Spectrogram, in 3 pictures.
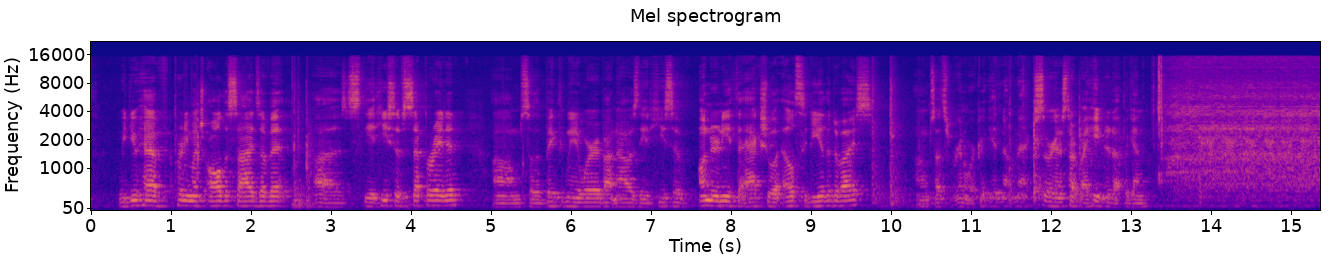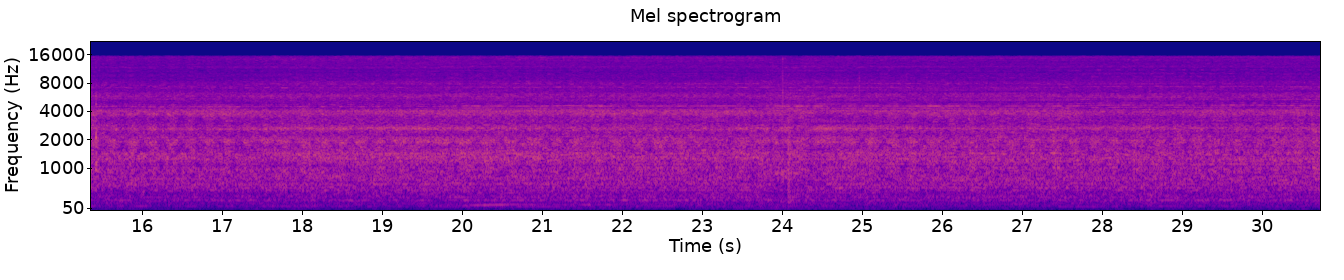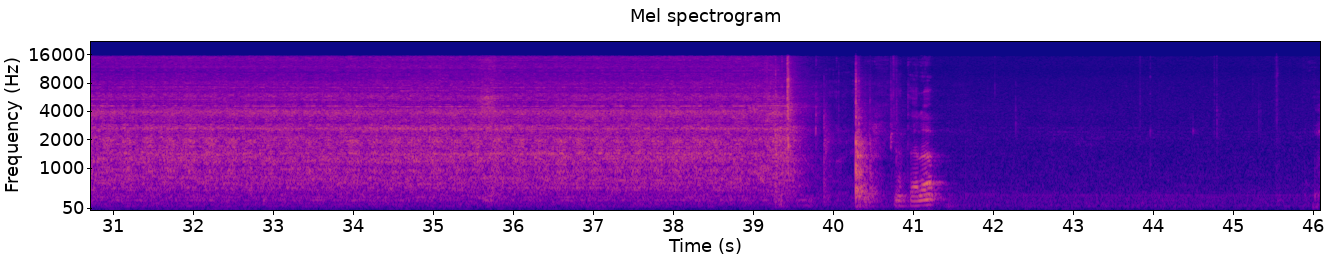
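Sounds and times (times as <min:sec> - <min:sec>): heat gun blowing hot air: 0:13.3 - 0:39.9.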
